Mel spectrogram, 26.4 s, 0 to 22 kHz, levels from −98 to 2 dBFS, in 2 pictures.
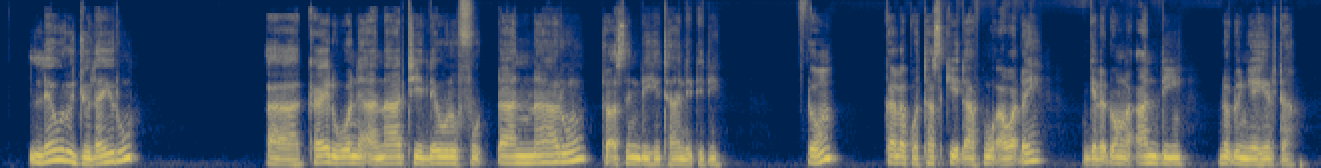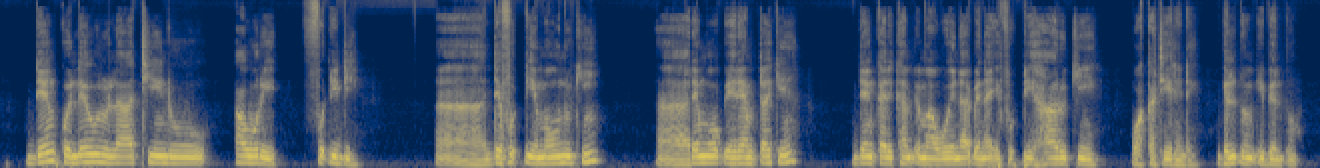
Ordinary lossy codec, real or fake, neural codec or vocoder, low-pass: none; real; none; none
